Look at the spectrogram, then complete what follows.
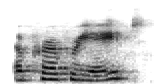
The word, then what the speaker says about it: Appropriate: Appropriate, or appropriate, you can pronounce it both ways, a Provocation, which examines cultural appropriation, is now available from W.W.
